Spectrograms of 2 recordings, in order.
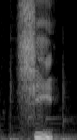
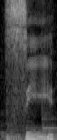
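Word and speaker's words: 시: For example, this syllable is pronounced she and not c like in English.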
